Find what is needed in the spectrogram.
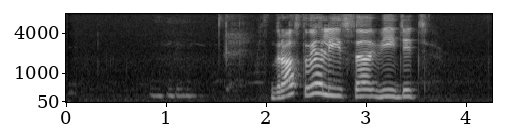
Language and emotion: Russian, positive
